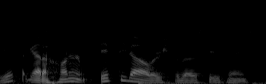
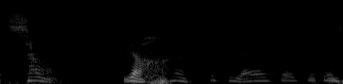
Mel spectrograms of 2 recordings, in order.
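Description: First: Said in the usual way. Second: High, soft incredulous question; dad echoing his son, pitched up in disbelief; acted disbelief.

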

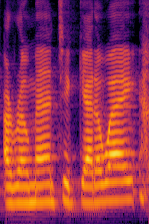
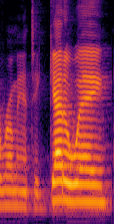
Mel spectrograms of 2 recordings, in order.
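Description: First: Put-on amateurish Australian accent; attempted Australian accent. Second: Said in the usual way. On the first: Upset Corey asking about Justin, in a shaky-attempt Australian accent. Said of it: "my attempt at an Australian accent". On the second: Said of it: "That was my attempt at an Australian accent".

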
